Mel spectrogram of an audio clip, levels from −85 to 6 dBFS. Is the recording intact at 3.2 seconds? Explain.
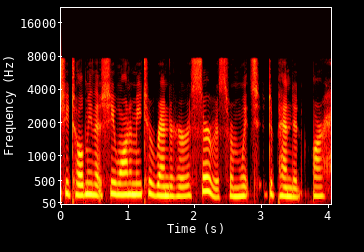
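Yes, the speech at 3.2 seconds is intact, with no fault at that moment.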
